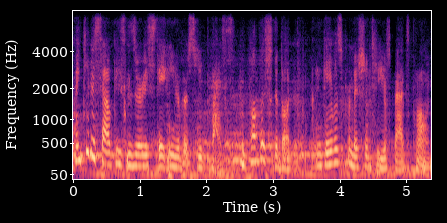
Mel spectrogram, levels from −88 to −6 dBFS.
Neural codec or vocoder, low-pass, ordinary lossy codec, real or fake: codec, 24 kHz, 1 kbps, SNAC; 7.2 kHz; Opus, 24 kbps; fake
